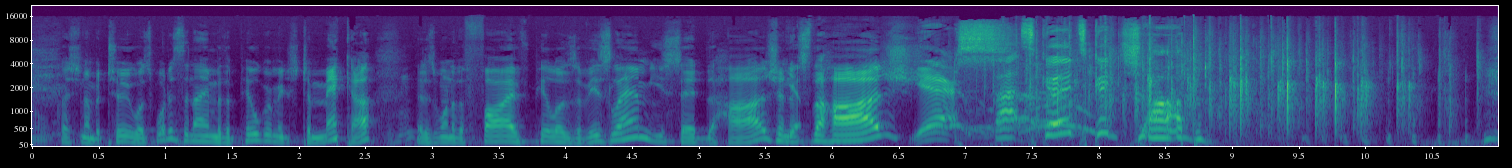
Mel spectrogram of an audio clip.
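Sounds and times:
speech: 0:00.2 - 0:09.1
faint applause sound effect after a quiz answer: 0:07.1 - 0:10.9.

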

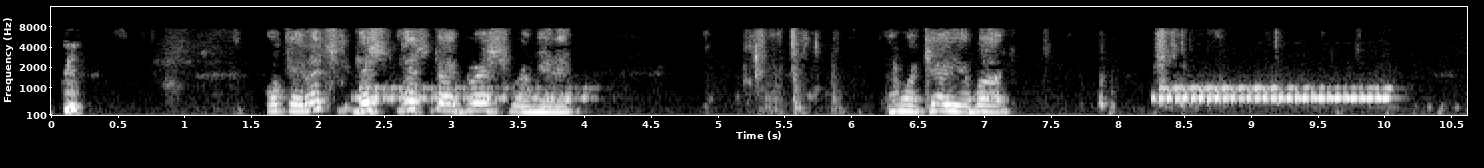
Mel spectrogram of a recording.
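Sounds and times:
speech: 0:01.6 - 0:04.1, 0:06.3 - 0:07.3
telephone ringing with an electronic trill: 0:01.9 - 0:04.2, 0:08.3 - 0:10.2.

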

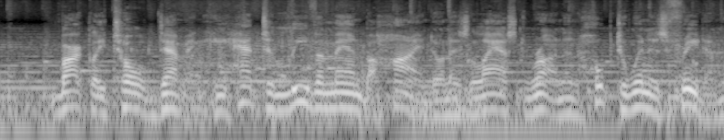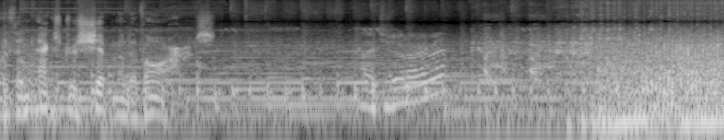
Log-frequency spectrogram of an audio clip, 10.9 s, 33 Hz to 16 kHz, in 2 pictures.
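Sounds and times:
speech: 0:00.4 - 0:07.3, 0:08.2 - 0:10.4
airplane engine starting up on a runway: 0:08.9 - 0:10.8.

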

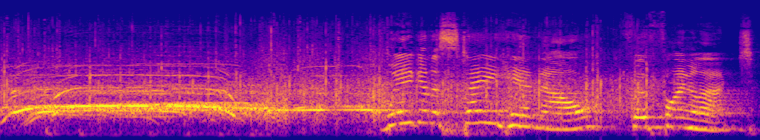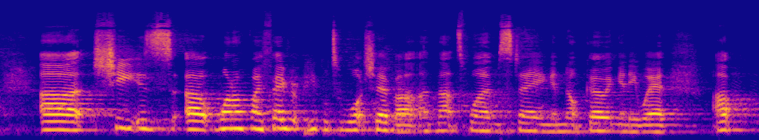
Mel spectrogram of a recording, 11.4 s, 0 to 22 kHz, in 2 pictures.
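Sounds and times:
audience at a live comedy show clapping: 0:00.0 - 0:05.1
speech: 0:02.9 - 0:11.3.

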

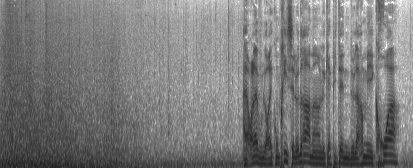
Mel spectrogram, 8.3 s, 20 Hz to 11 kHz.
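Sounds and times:
bridge blowing up in a massive explosion: 0:00.0 - 0:05.6
speech: 0:04.9 - 0:08.0.

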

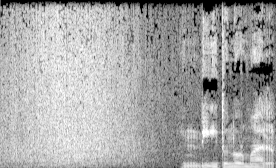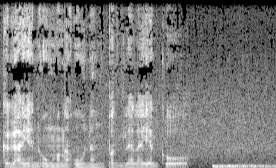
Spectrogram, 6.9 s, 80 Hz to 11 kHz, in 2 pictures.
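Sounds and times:
strong waves hitting a boat: 0:00.0 - 0:02.2
speech: 0:02.3 - 0:06.5.

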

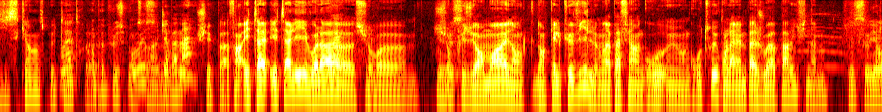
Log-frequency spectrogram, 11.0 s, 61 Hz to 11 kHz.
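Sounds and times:
speech: 0:00.0 - 0:11.0
cat meowing: 0:09.8 - 0:11.0.

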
